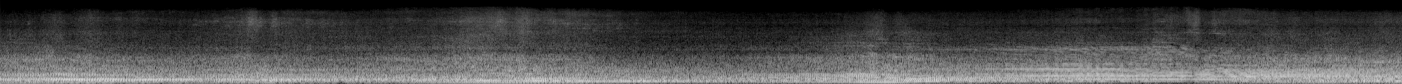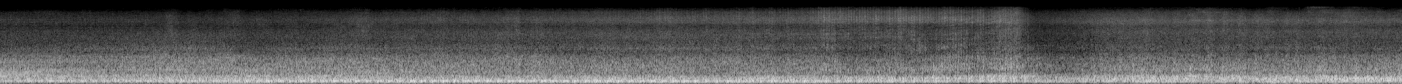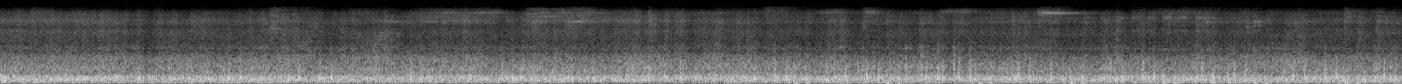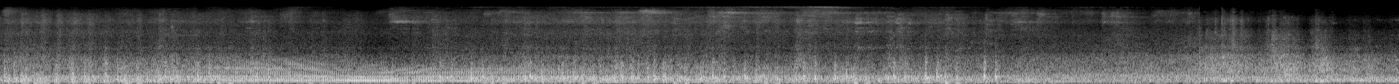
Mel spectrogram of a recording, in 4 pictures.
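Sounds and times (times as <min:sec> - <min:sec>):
freight train rumbling past: 0:00.0 - 0:56.0
wheels clacking over rail joints: 0:14.9 - 0:56.0.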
